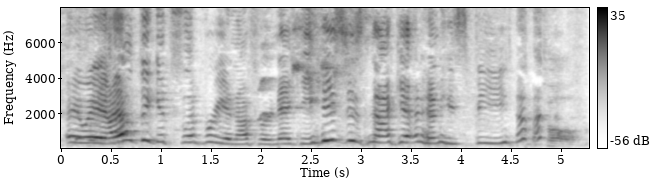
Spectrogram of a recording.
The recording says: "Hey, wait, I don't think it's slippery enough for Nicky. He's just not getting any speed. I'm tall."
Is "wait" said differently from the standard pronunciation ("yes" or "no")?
yes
